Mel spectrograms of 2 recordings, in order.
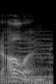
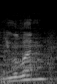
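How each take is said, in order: First: The name starts with a plain vowel sound. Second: The name starts with a 'y' sound. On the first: This is the speaker's own, funnier version. "I think I call it Ullen" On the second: This may be the official pronunciation. "might be the actual official pronunciation"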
